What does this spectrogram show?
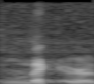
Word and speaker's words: Likert: strongly disagree five points his name was rensis likert and you pronounced it and he pronounced it Likert so everyone says Likert scale but now you know Oh actually you know it's liquor Likert so fun fact for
